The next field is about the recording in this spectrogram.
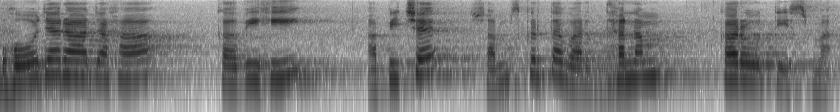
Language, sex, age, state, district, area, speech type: Sanskrit, female, 45-60, Tamil Nadu, Chennai, urban, spontaneous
